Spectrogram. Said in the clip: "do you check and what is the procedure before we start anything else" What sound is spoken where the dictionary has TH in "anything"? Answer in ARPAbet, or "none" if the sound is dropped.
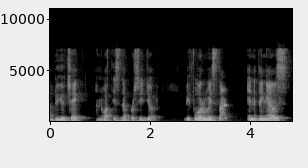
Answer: T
